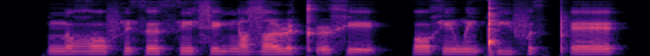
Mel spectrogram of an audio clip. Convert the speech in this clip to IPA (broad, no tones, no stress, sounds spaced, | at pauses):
n ɔ ɣ ɔ f ẽ θ ə θ ĩ s e ŋ ɛ zˤ ɛ ɭ ə kʼ ə˞ x e | ɔ x ẽ w ẽ ǃ i f ə θ pʼ ɛ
